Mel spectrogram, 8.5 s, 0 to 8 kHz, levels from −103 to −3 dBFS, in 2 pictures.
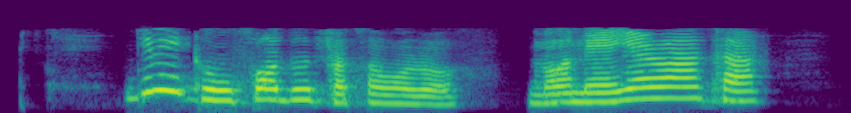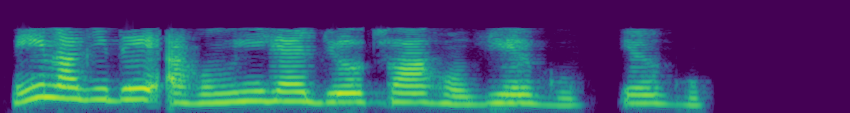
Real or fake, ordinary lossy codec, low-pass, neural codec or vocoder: fake; AAC, 16 kbps; 7.2 kHz; codec, 44.1 kHz, 3.4 kbps, Pupu-Codec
